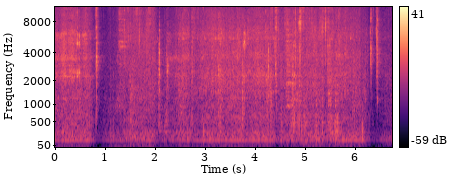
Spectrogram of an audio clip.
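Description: Close-miked chewing of a soft bread bun, with many small wet mouth clicks and smacks, over a steady low hum.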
